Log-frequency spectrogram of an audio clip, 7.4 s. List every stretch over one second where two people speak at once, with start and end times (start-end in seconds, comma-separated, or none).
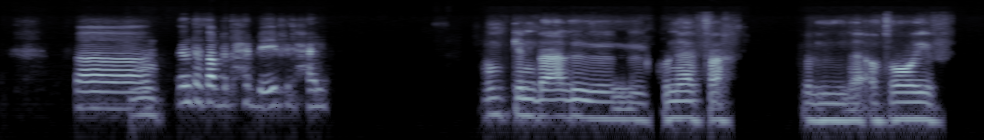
none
